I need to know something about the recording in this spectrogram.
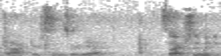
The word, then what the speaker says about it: Silmser: my name um it's simor on the last name if you care um it's spelled kind of strangely and yeah that L is silent it really throws people um but Lisa is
